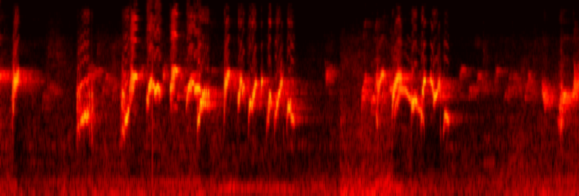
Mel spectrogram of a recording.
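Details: Red-whiskered bulbul in a cage in Thailand, song played so caged bulbuls pick it up; a long string of quick warbled whistles with sharp downward slides, pausing once before another richer phrase.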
